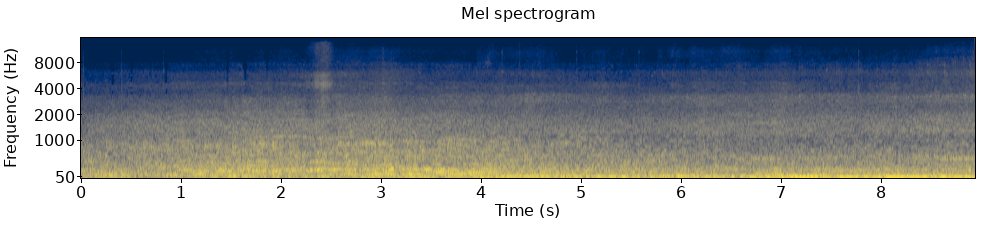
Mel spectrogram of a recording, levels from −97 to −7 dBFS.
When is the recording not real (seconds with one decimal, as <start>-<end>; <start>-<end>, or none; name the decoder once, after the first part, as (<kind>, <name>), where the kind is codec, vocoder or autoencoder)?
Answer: 0.9-3.9 (codec, SNAC); 6.1-7.1

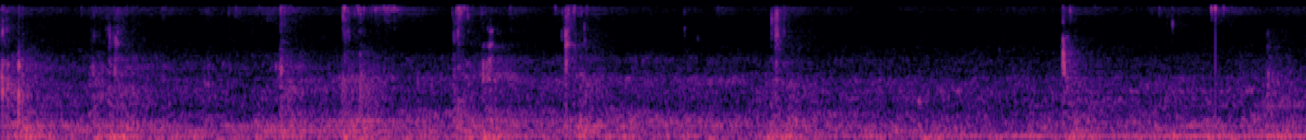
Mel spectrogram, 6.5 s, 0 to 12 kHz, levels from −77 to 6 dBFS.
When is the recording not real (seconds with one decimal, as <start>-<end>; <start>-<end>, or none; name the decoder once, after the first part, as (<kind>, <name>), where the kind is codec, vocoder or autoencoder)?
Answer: none

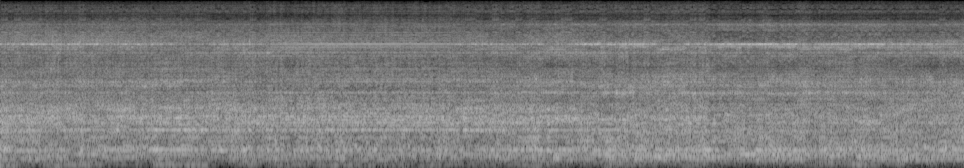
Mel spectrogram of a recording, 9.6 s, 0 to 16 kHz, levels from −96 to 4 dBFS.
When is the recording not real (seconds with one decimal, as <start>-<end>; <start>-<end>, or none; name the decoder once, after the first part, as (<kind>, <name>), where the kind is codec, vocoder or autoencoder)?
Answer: 0.0-2.7 (codec, SNAC); 4.5-9.6

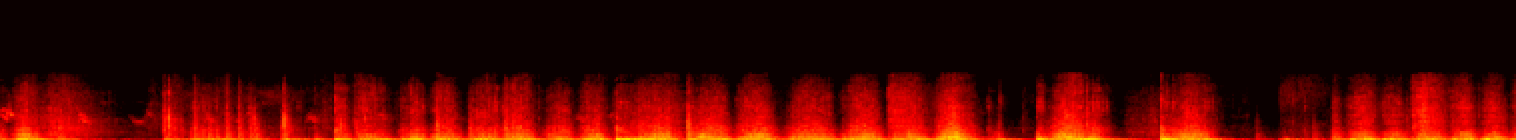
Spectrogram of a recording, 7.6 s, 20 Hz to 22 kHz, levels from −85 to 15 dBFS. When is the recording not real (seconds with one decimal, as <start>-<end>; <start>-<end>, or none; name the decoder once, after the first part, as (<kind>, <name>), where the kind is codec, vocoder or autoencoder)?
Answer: none

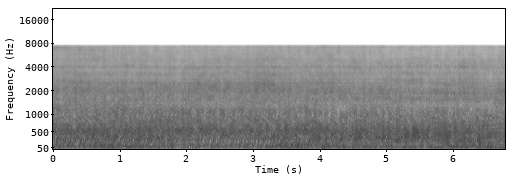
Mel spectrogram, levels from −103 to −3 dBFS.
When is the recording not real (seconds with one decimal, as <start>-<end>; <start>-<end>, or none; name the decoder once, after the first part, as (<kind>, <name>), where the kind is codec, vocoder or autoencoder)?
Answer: 0.0-6.8 (vocoder, Vocos)

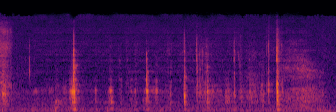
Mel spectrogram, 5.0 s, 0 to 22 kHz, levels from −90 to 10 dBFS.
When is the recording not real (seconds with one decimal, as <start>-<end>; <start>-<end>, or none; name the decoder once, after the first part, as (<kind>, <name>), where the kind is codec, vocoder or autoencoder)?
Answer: 0.5-3.6 (codec, DAC); 4.0-4.6

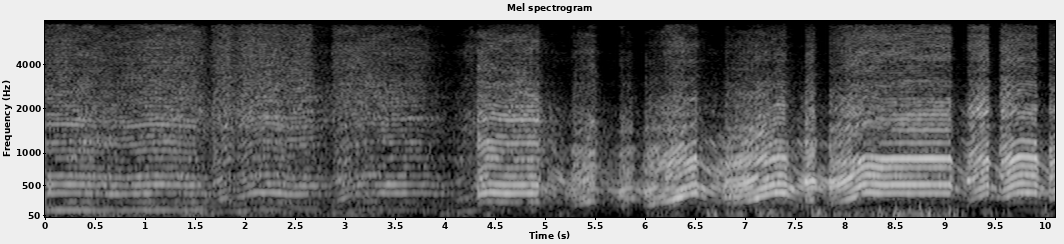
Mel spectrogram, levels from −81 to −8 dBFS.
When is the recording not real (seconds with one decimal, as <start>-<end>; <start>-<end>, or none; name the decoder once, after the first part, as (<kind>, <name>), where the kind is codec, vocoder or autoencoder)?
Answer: 0.0-1.6 (codec, DAC); 2.8-7.3

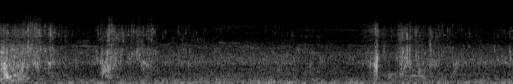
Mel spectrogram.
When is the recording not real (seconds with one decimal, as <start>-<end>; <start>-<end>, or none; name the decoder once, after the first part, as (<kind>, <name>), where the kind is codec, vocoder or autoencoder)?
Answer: 3.0-4.0 (codec, SNAC)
